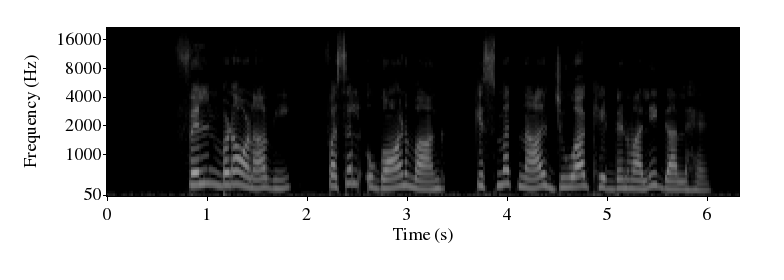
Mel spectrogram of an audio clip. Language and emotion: Punjabi, neutral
